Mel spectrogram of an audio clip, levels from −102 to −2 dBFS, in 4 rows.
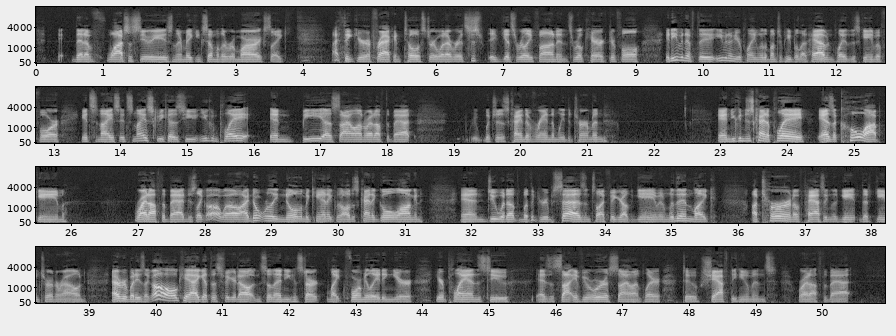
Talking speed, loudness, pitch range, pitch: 200 wpm, -23 LUFS, 115-130 Hz, 120 Hz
